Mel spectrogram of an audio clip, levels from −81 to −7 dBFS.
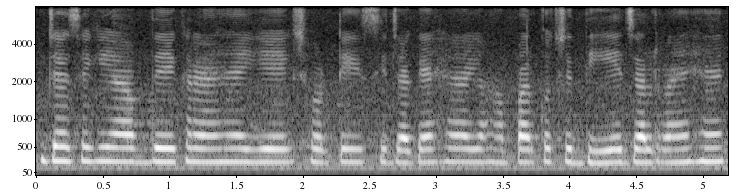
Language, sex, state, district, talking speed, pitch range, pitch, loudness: Hindi, male, Madhya Pradesh, Bhopal, 220 wpm, 230-240 Hz, 235 Hz, -15 LUFS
